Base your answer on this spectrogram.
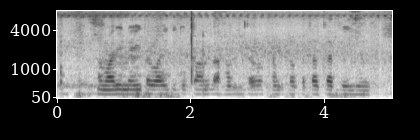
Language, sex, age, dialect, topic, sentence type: Magahi, male, 18-24, Central/Standard, agriculture, statement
